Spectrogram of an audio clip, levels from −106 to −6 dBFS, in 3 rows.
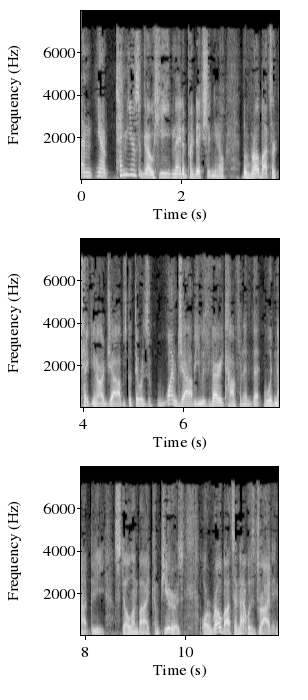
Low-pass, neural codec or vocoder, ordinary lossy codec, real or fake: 7.2 kHz; codec, 16 kHz in and 24 kHz out, 1.1 kbps, FireRedTTS-2 codec; MP3, 32 kbps; fake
